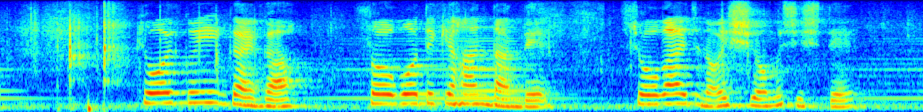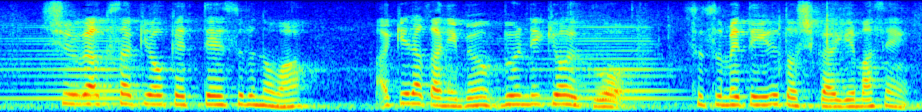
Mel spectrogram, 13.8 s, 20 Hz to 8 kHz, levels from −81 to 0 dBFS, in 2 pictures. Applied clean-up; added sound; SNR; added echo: none; Bowed string instrument; 16 dB; none.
